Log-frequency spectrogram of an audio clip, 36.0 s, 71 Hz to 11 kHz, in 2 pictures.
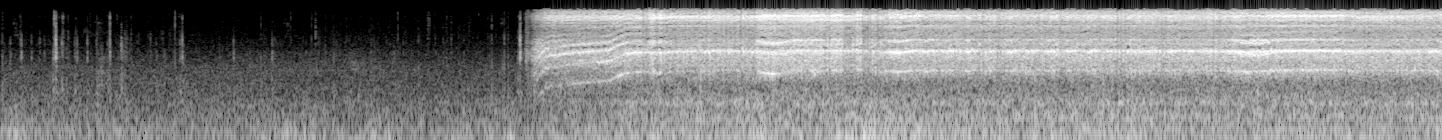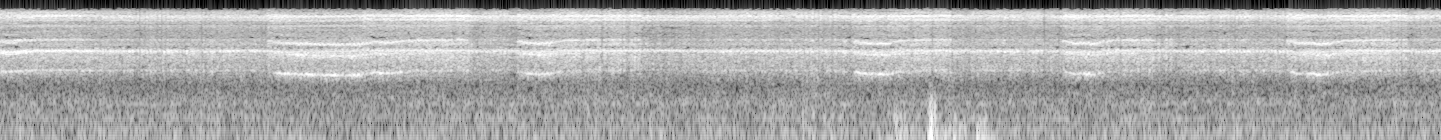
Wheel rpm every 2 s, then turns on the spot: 0, 0, 0, 40, 210, 230, 230, 230, 230, 230, 230, 220, 230, 230, 230, 230, 230, 230.
none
